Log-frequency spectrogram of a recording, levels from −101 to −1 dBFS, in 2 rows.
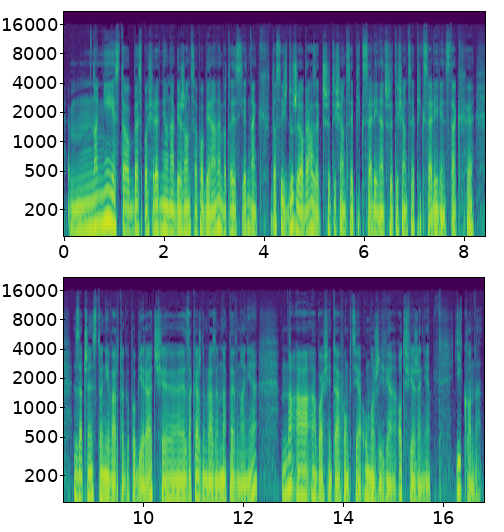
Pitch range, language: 95-125 Hz, Polish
